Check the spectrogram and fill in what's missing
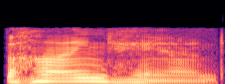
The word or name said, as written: behindhand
